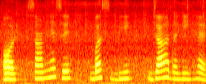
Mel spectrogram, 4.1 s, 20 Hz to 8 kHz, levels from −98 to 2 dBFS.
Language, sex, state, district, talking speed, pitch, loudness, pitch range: Hindi, female, Madhya Pradesh, Dhar, 115 wpm, 230 Hz, -17 LUFS, 210-245 Hz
